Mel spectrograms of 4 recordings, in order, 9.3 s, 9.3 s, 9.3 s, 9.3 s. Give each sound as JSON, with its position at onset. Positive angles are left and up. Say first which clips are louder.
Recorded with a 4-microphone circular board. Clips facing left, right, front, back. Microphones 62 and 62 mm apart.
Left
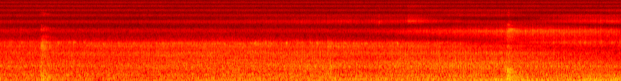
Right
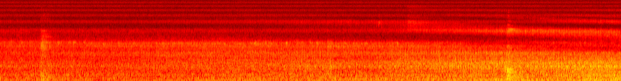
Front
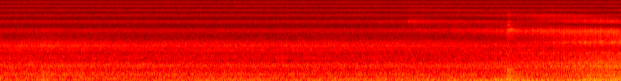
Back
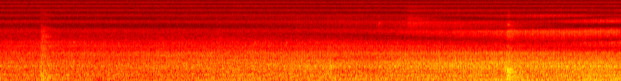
{"t": 0.0, "sound": "a vehicle", "louder": "left 1 dB, back 9 dB", "azimuth_deg": 175}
